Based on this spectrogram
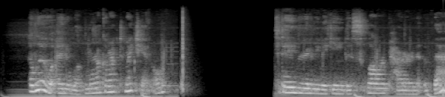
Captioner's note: golf hit sound effect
